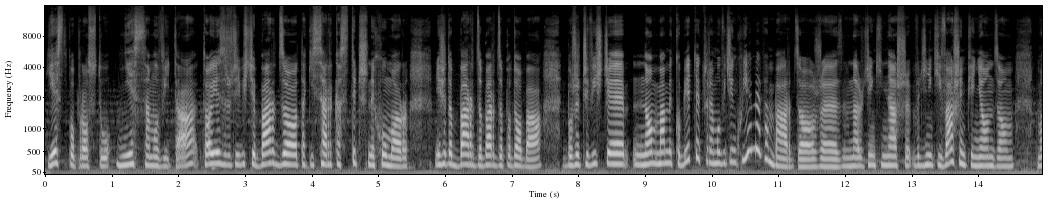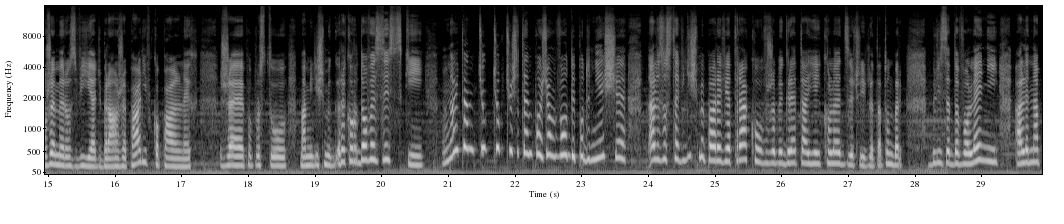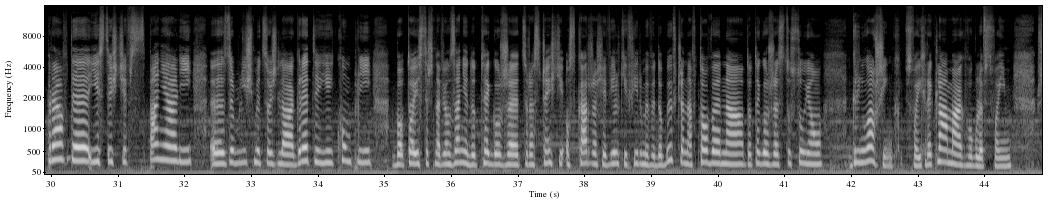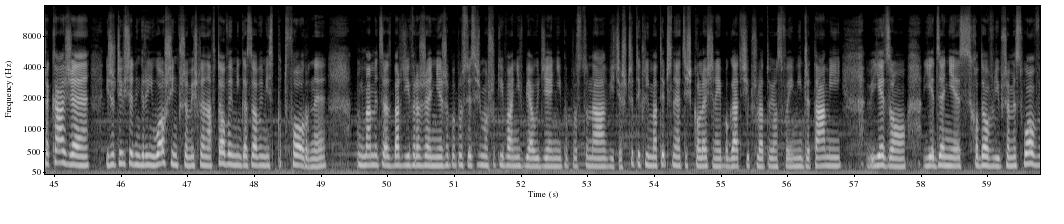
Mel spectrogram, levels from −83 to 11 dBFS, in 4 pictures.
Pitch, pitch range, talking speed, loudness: 220 Hz, 195-250 Hz, 155 wpm, -16 LUFS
